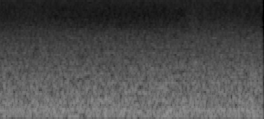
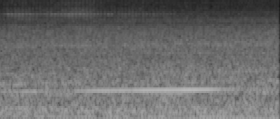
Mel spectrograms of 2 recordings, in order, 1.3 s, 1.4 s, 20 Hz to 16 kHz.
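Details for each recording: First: Intel TS15A stock CPU cooler on an overclocked CPU running a Blender render: steady even airy rush, fairly loud but not bothersome; normal fan noise under load. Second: Intel TS15A stock-style CPU cooler fan at full speed during CPU overclocking stress test: loud steady rushing whoosh with thin ~900 Hz whistle, desk vibrating; CPU throttling as package temperature passes 100°C.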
